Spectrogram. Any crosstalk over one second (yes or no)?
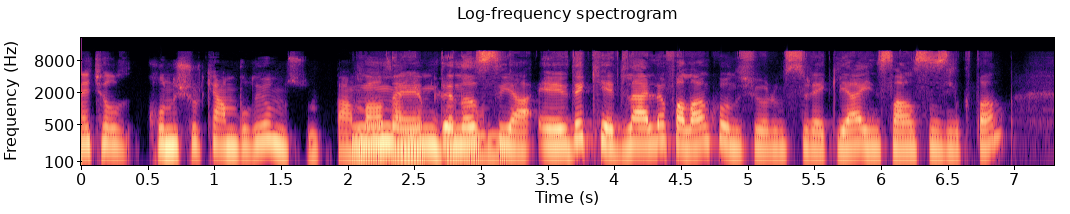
yes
